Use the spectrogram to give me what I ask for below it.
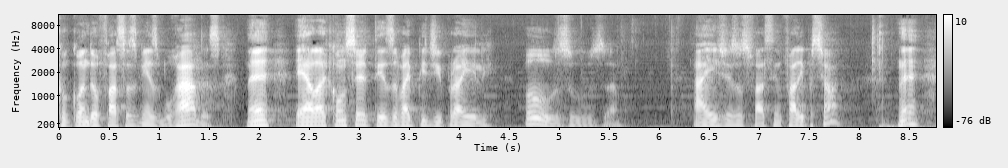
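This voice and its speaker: Over faint background music, a man speaks with lively intonation and long, frequent pauses. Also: moderate pace. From Brazil, interior of São Paulo state. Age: 60s. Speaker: guest priest. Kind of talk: casual chat. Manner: animated. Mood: warm, humorous. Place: studio. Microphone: studio mic.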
